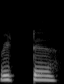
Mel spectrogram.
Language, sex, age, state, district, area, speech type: Tamil, female, 30-45, Tamil Nadu, Nilgiris, urban, read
